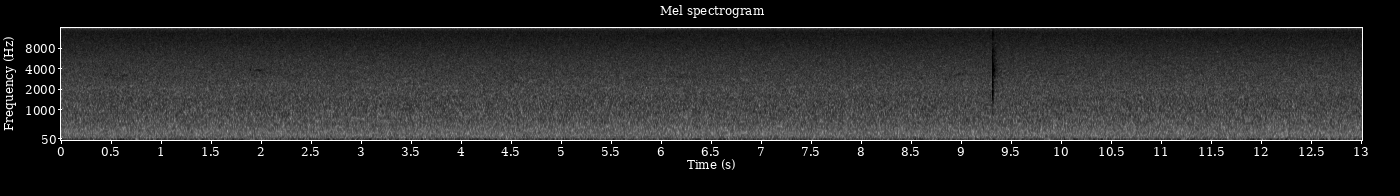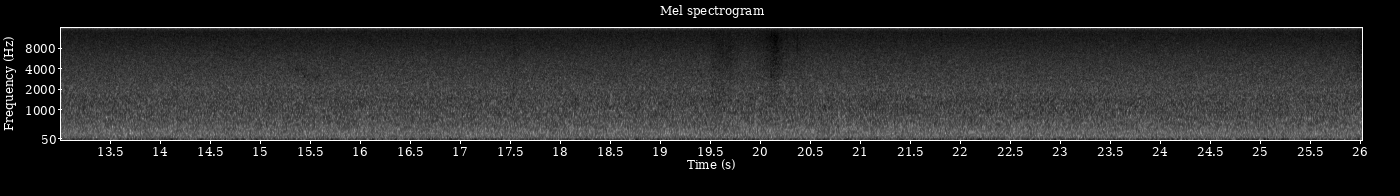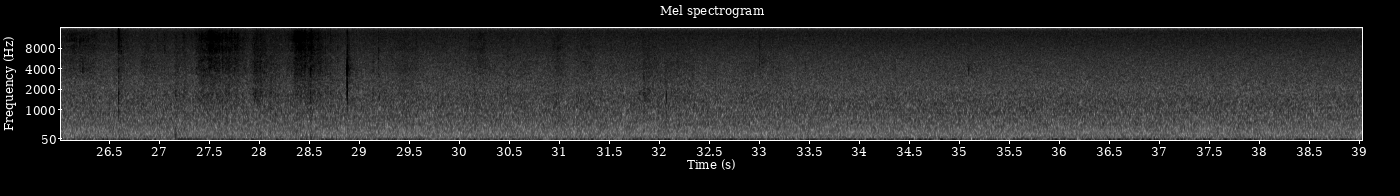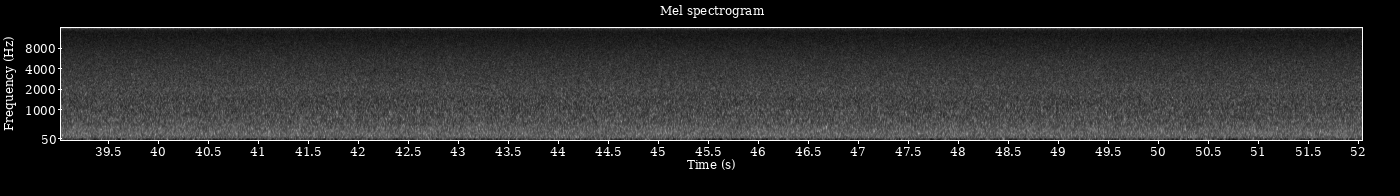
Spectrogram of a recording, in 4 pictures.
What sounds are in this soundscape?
forest ambience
